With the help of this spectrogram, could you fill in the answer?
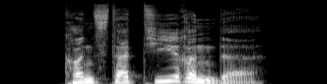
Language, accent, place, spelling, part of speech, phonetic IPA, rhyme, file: German, Germany, Berlin, konstatierende, adjective, [kɔnstaˈtiːʁəndə], -iːʁəndə, De-konstatierende.ogg
- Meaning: inflection of konstatierend: 1. strong/mixed nominative/accusative feminine singular 2. strong nominative/accusative plural 3. weak nominative all-gender singular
